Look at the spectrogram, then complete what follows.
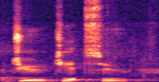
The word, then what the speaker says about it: Jiu-Jitsu: It's pronounced Jiu-Jitsu.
